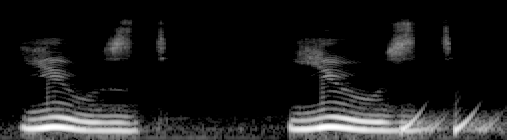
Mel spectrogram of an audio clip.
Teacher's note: use آخره z sound رغم ان مفيش هنا حرف الزد، ولكن نطق الاس هنا في الكلمة دي كان شبه صوت ز، فلما اجي اضيف دي الاي والدي مع بعض هيطلعوا صوت واحد بس د.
